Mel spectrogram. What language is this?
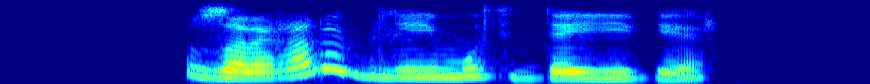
Kabyle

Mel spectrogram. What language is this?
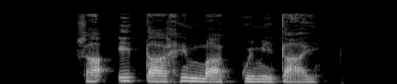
Seri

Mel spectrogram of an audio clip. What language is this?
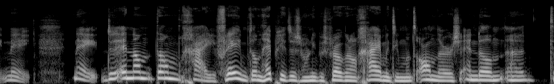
Dutch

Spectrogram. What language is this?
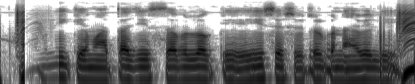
Bhojpuri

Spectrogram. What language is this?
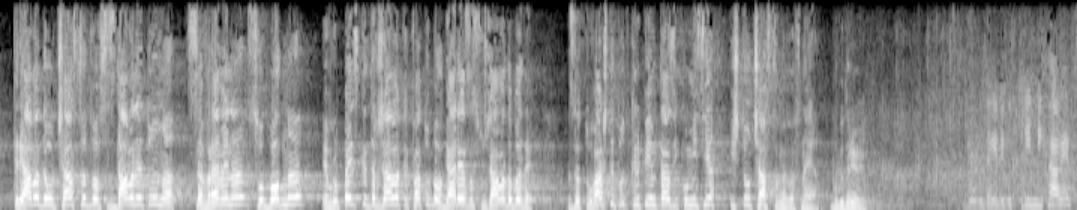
Bulgarian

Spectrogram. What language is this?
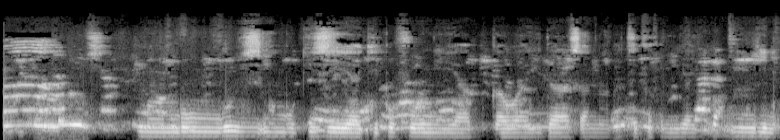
Swahili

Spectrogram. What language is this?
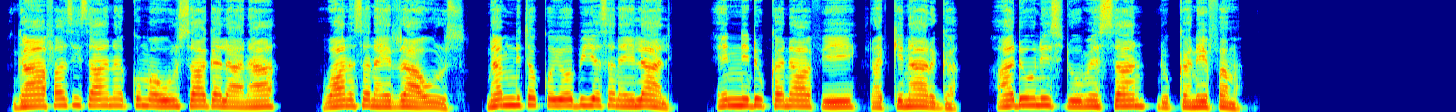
Oromo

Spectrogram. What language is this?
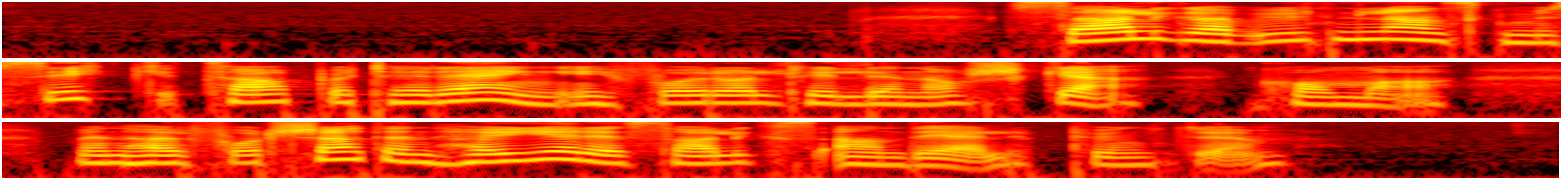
Norwegian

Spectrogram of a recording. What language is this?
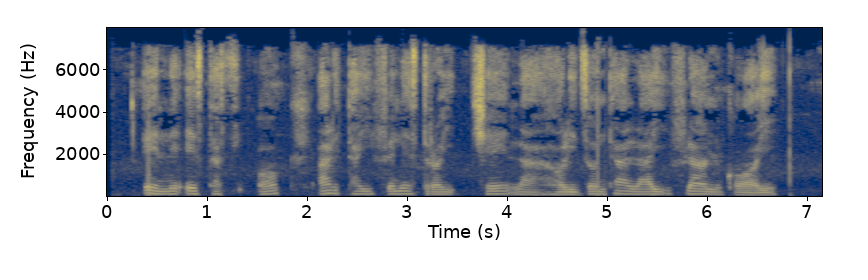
Esperanto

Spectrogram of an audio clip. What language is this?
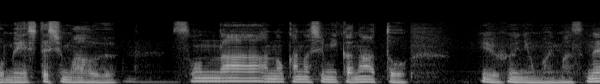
Japanese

